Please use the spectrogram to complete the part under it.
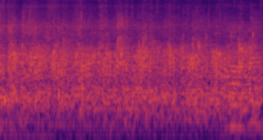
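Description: Dense, continuous applause from a large school audience at a campus investiture ceremony honouring student council members, a loud, even wash of many hands clapping throughout.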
